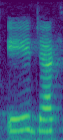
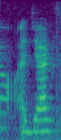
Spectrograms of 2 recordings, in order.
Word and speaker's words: AJAX: और आप इसको एजैक्स भी बोल सकते हैं, अजैक्स भी बोल सकते हैं। ठीक है, आप चाहे जैसे भी प्रोनाउंस कर सकते हैं।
